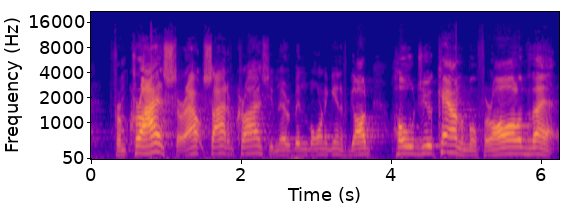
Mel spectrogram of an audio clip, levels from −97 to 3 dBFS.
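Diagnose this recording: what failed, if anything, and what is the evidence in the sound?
Five single sharp clicks sound at 0.80, 2.01, 3.17, 4.87 and 5.74 s. Each is a brief jump in the waveform. No sound is audibly missing. The likely cause is dropped samples at the driver or buffer stage, each losing a tiny fraction of a millisecond.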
